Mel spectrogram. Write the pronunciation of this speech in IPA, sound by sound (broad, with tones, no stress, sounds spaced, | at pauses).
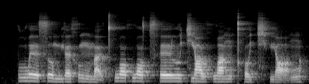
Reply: l w e˥˧ ɪ̯ s ɹ̩˥˩ m j ɛ˧˥ x ʊ˥˩ ŋ m a̰˨˩ ɪ̯ t̪ʰ w ɔ˥˧ x w ɔ˥˩ t͡sʰ e˥ ɪ̯ l u˥˧ t͡ɕ j ɑ˥˩ ʊ̯ x w ɑ˥ ŋ kʰ ɤ˧˥ t͡ɕʰ j ɑ̰˨˩˦ ŋ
